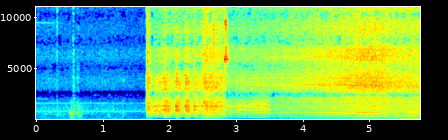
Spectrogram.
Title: Squeaky noise on 2005 infiniti G35x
